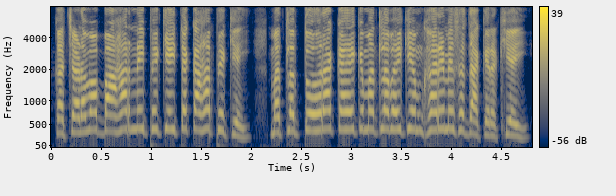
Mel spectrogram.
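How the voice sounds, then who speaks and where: A woman with a Magahi accent snaps back brusquely in a village comedy skit. Her voice is very high and bright. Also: brisk, no echo, studio quality, faint music behind. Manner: brusque, dismissive.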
